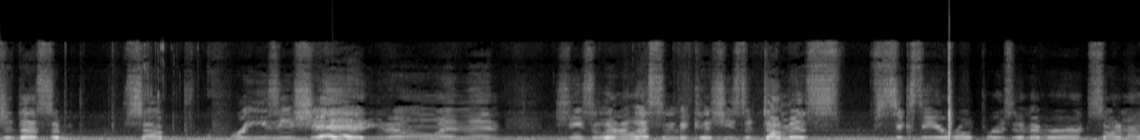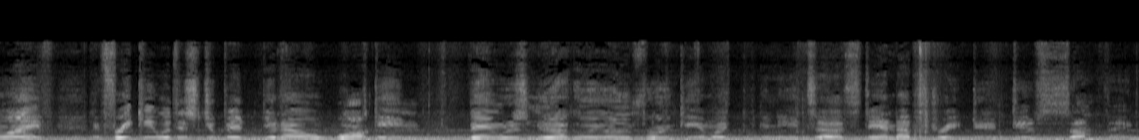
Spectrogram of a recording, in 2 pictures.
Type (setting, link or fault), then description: setting, inside a vehicle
